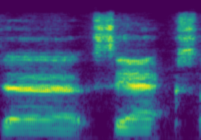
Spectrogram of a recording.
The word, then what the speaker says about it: CX: Well, I messaged CX or Sex or whatever it's called. I think it's actually pronounced Sex, but I messaged them.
